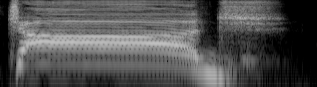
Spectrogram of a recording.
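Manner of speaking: very high full-throated yell; all-out battle cry; top of his voice. A narrator's reading. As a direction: roar it to drive the horse on. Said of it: "shouts at the top of his voice".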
